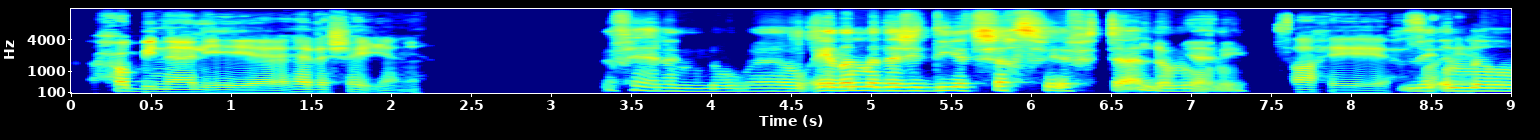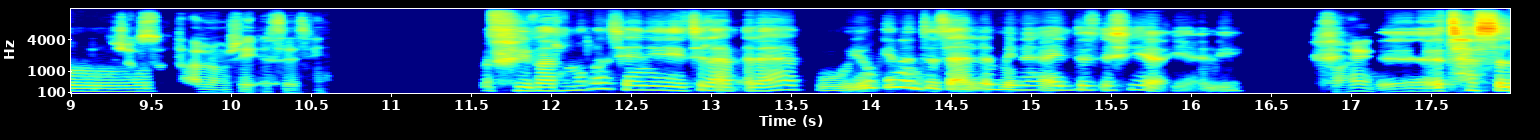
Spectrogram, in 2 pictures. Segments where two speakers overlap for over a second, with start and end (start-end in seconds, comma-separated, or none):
none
